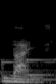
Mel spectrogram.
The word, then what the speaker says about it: gneiss: Second one, this is gneiss, or the pronunciation is nice.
